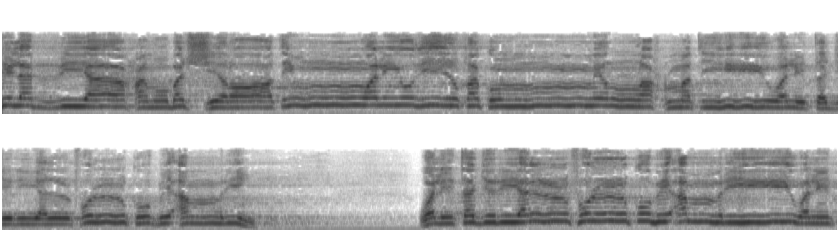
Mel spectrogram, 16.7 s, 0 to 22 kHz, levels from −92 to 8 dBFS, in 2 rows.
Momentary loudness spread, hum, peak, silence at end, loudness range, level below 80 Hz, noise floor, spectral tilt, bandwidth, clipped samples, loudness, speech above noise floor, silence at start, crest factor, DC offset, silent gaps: 5 LU; none; -2 dBFS; 0 s; 5 LU; -54 dBFS; -52 dBFS; -3 dB/octave; 8 kHz; under 0.1%; -20 LUFS; 31 dB; 0 s; 20 dB; under 0.1%; none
